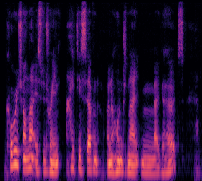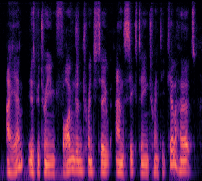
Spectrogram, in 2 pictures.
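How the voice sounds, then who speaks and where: A man's voice: medium pitch, darkish tone, no room sound. Man giving a casual, close dry product review. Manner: matter-of-fact, methodical explaining. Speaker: product reviewer and channel host.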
